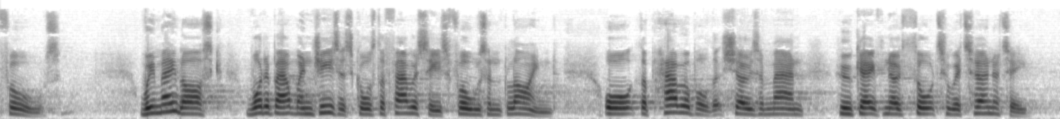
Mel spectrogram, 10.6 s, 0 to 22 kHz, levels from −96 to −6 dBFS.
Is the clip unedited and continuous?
no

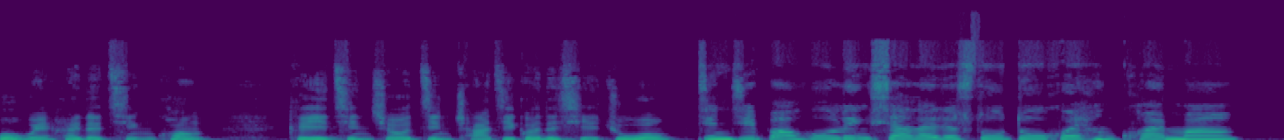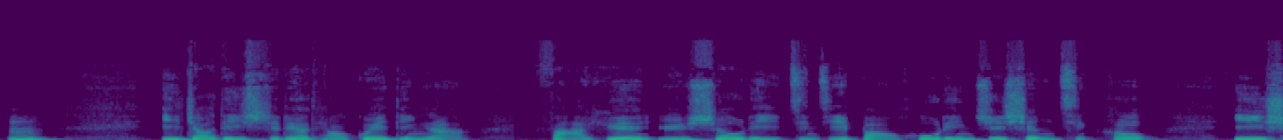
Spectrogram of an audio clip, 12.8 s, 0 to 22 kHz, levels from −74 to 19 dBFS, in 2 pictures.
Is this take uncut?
no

